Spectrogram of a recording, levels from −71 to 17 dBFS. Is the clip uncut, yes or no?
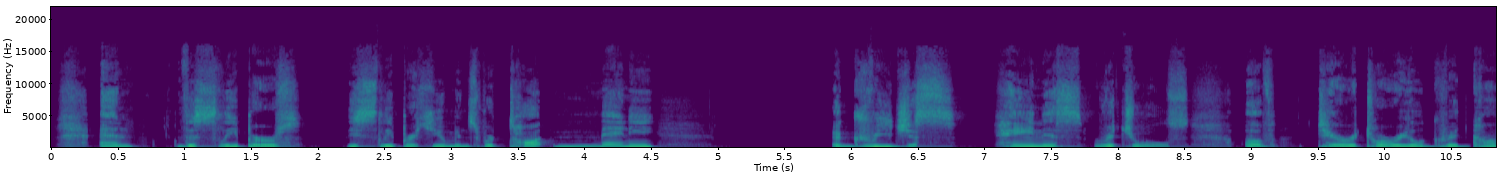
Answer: yes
